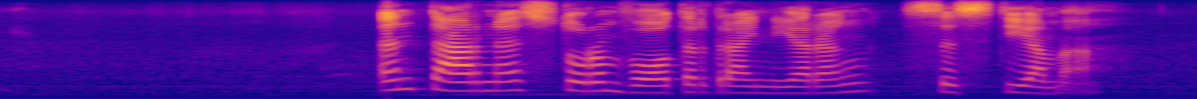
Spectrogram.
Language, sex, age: Afrikaans, female, 18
